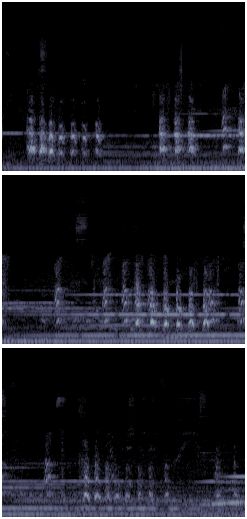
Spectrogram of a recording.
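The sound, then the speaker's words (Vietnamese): Village dogs barking wildly: many overlapping barks, yips and whimpers in rapid, uneven bursts that carry on throughout, over a steady low hum. “tiếng chó ở trong làng sủa lên nhấm nha nhấm nhẳng tán loạn cả lên.”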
